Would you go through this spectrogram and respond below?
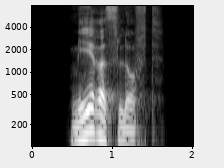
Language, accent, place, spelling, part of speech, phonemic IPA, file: German, Germany, Berlin, Meeresluft, noun, /ˈmeːʁəsˌlʊft/, De-Meeresluft.ogg
- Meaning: sea air, maritime air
